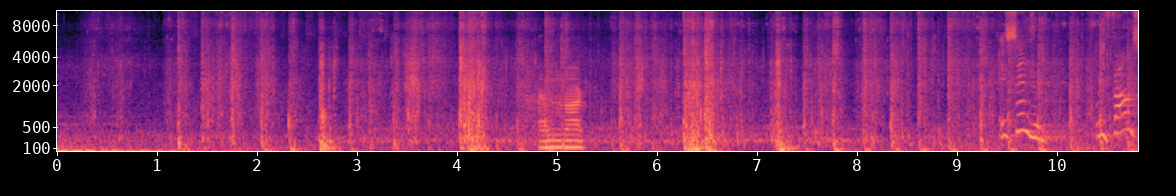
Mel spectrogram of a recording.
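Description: Heavy footsteps crunch on rocky ground.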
